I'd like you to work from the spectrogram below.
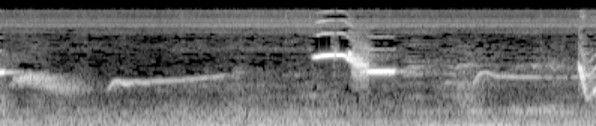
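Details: Oriental magpie-robin song played as a lure to make the bird sing and open its tail: clear whistled notes sliding downward and upward, then a loud, brief, sweeping phrase mid-way, ending with a sharp rising note.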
